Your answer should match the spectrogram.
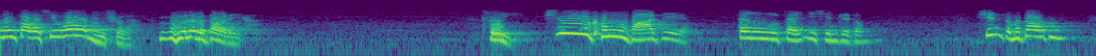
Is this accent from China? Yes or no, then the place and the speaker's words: yes; China; 所以现在很多教堂啊，都卖给我们中国人，中国人当然有钱了，发了财啊。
